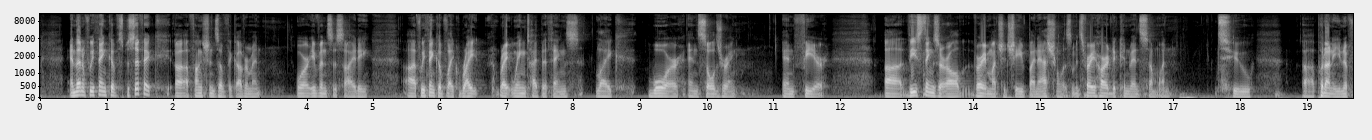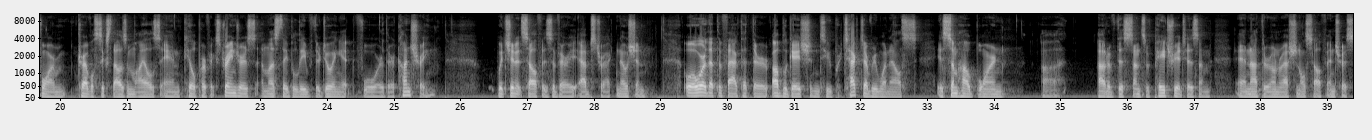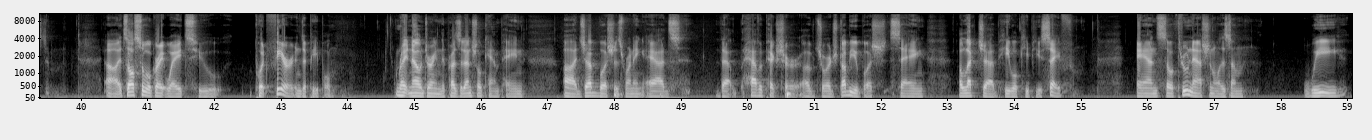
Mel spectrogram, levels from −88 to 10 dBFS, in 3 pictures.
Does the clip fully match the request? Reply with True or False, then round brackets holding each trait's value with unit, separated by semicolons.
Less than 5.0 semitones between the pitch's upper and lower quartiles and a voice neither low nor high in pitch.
False (2.8 semitones; 100 Hz)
